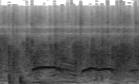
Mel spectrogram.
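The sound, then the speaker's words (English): Audience applause at the end of a round in a live game fills the whole stretch, a steady dense wash of clapping, with a couple of brief whistle-like tones gliding over it and faint voices underneath. “Give where's him a big round of applause.”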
